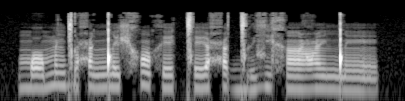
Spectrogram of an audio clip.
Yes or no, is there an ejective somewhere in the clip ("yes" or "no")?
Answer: no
